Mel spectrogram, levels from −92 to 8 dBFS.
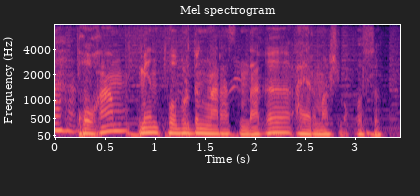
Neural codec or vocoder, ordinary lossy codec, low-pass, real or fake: none; none; none; real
